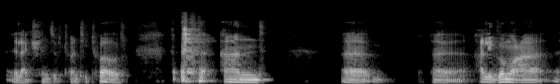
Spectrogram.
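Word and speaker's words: Gomaa: and ali gomorrah it's pronounced gumrah very often because he's an egyptian and the the egyptians pronounced the gene in that way and um are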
